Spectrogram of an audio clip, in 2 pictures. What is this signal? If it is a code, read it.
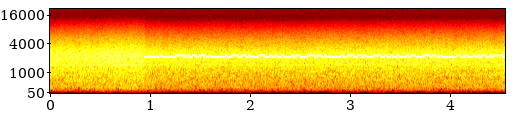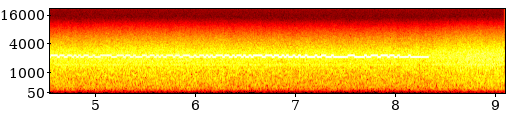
RTTY (45.45 baud, 170 Hz shift), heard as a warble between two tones, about 2200 Hz centre, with radio static. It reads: AGN? AGN? PSE RPT UR NR DE F2MA K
